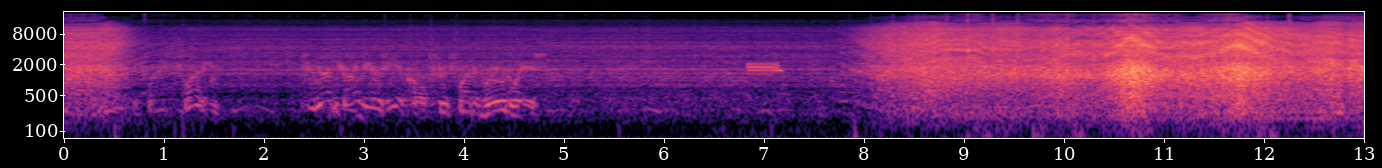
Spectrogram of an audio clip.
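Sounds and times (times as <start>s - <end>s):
car road noise: 7.8s - 13.0s.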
